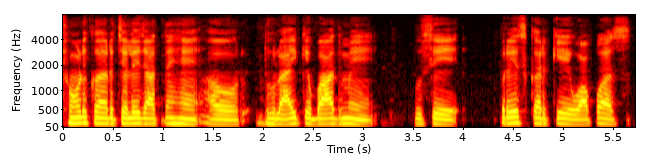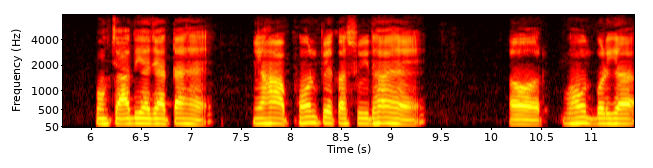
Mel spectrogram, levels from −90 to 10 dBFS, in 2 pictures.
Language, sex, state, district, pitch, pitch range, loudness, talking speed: Hindi, male, Chhattisgarh, Balrampur, 135 Hz, 130-140 Hz, -17 LUFS, 150 wpm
